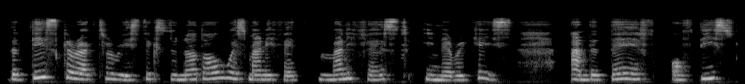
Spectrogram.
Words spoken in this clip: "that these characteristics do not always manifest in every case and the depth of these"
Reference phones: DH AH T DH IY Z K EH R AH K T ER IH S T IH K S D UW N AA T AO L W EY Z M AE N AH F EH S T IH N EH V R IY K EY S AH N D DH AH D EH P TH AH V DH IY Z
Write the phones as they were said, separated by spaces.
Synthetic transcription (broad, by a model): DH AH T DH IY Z K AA R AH K T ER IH S T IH K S D UW N AA T AO L W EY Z M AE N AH F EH S T IH N EH V R IY K EY S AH N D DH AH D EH TH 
